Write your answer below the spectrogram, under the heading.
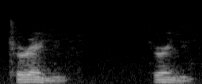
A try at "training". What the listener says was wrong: Good, good. Nice job.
